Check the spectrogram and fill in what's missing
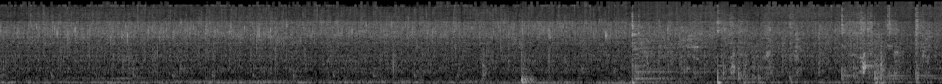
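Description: Chopped tomatoes and onions with salt frying in a pan while being stirred: a steady crackling sizzle with intermittent spatula scrapes and clicks, close and even, busier toward the end.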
